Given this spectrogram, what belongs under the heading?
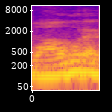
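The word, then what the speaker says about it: ו: 이것도 바브, 비읍 소리도 나기도 하고 때때로는 이응 소리. 예전에는 와우라고 했어요. 와우. 지금은 바브 이렇게 읽습니다.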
